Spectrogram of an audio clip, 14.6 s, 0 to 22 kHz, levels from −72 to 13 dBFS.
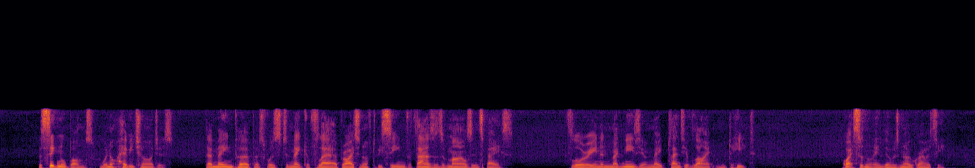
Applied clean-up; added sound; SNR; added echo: neural mask model Resemble Enhance denoiser.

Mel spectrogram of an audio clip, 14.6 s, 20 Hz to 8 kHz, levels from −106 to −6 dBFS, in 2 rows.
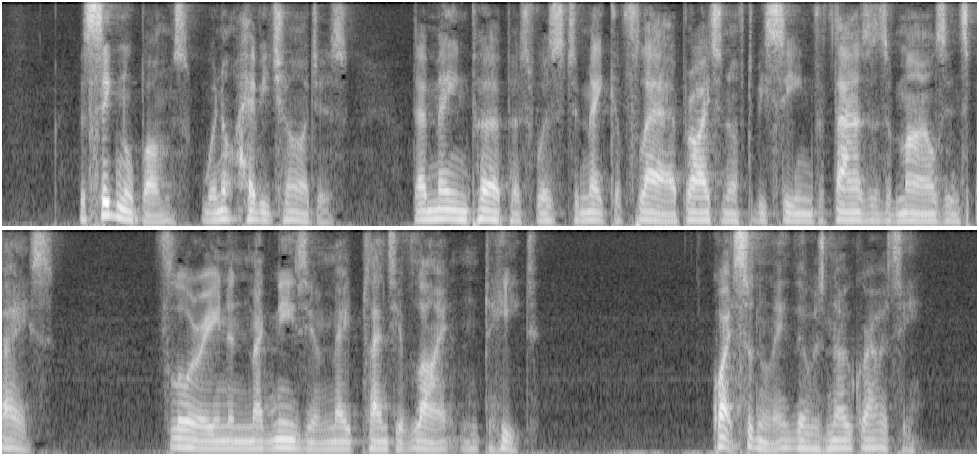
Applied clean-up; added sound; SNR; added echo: none; none; none; none.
